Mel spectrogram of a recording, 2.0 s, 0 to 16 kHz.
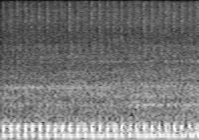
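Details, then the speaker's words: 2009 Yamaha Grizzly 550 EFI ATV after repair: steady, even idle pulses around ten per second with no misses or knocking, no smoke and the engine light off; runs smoothly and sounds healthy. "So far so good. No smoke at all. That's a great sign."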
